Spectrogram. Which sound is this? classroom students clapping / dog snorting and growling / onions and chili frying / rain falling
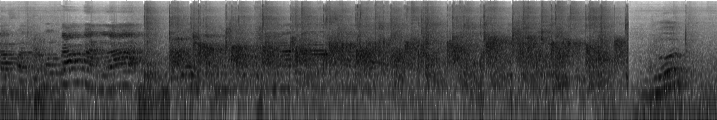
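classroom students clapping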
